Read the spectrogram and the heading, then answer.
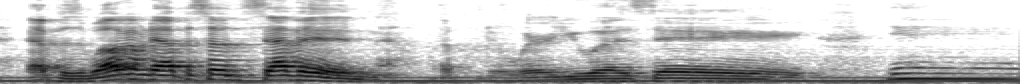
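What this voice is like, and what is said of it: Put-on radio host voice. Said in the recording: “That's my radio voice... It's my radio voice.”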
